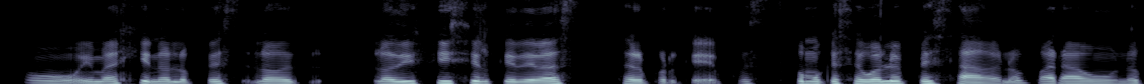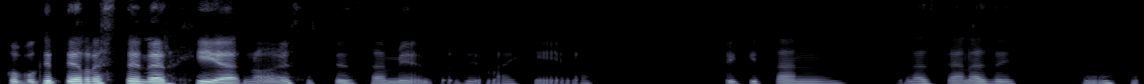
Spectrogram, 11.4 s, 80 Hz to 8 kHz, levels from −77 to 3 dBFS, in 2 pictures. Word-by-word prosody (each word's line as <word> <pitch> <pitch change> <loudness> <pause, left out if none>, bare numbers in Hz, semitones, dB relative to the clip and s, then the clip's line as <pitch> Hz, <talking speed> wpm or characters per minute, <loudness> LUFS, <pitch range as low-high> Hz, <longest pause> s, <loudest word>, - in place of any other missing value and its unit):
Oh, 215 -3 -4
imagino 175 0 0
lo 165 -1 -1
pes 175 +2 -4
lo 170 -2 0 0.4
lo 180 -1 0
difícil 190 +1 +2
que 170 - -1
debe 165 +1 +5 0.3
ser, 170 -3 +2
porque 170 - -8
pues, 175 -1 -15 0.2
como 180 -2 0
que 185 - 0
se 180 - -3
vuelve 180 +3 +6
pesado, 160 -5 0
¿no?, 215 - -6
para 170 -4 0
uno. 155 -1 -4
Como 170 +1 -3
que 200 - +4
te 185 - +6
resta 195 +2 +1
energía, 170 -4 +3
¿no?, 175 - -10
esos 190 0 -10
pensamientos, 155 -1 -12
imagino. 195 +2 -20 0.7
Te - - -10
quitan 170 +1 -13 0.2
las 175 -2 -14
ganas 160 +1 -10
de 165 -1 -13 0.3
ujú. 200 - -13
175 Hz, 185 wpm, -26 LUFS, 165-185 Hz, 0.7 s, vuelve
